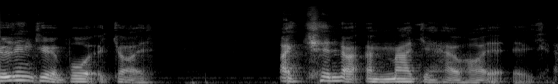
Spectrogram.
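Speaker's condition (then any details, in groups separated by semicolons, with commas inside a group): Cerebral palsy; mild, ataxic type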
